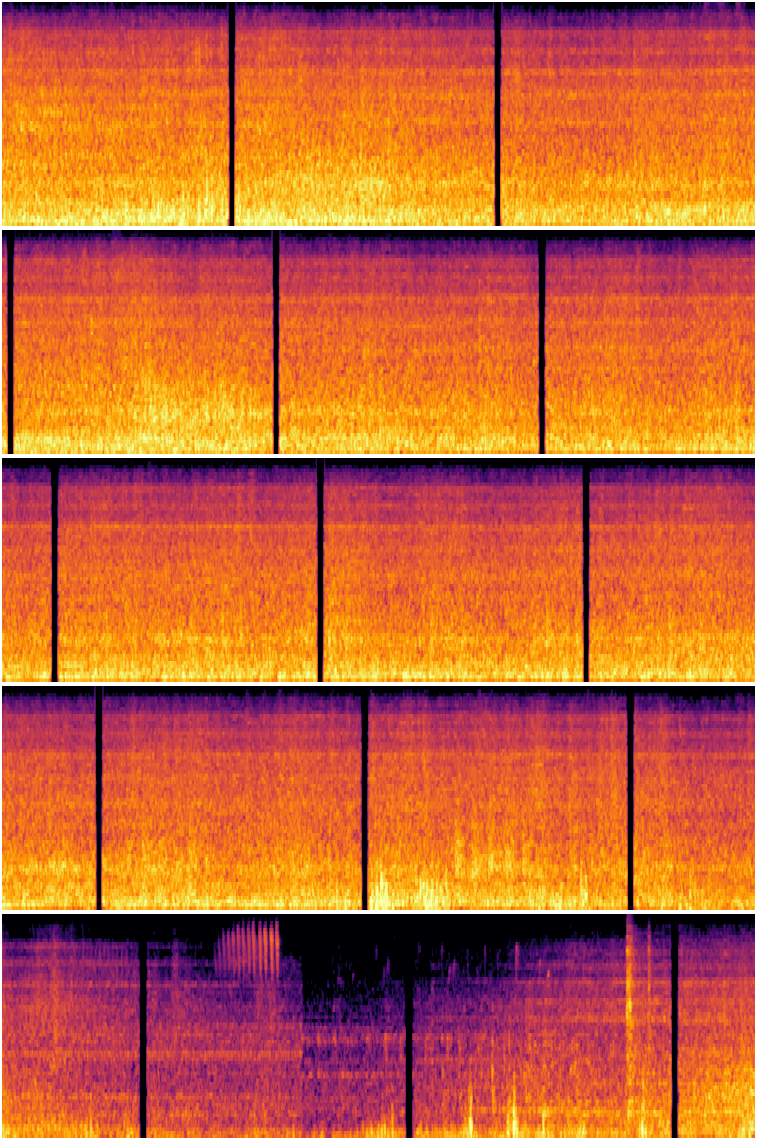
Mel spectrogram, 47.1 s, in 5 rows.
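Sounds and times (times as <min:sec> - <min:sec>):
train wheels rumbling on rails: 0:00.0 - 0:47.0
clickety-clack of wheels: 0:31.3 - 0:38.8, 0:41.8 - 0:46.0.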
